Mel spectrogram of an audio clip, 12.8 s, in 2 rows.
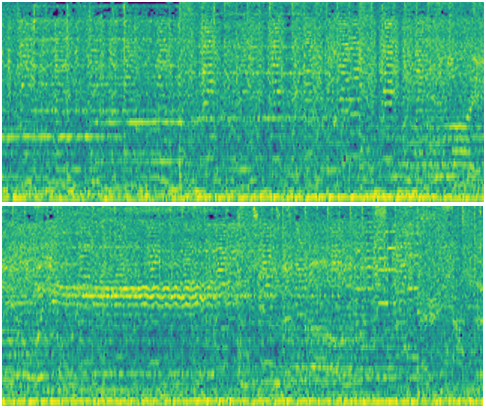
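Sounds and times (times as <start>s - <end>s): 
symphonic metal music: 0.0s - 12.8s.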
